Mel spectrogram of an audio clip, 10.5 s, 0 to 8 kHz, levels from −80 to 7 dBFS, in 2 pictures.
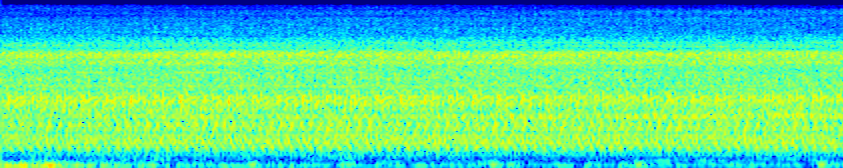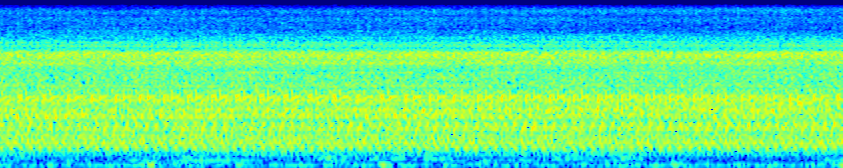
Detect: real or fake real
